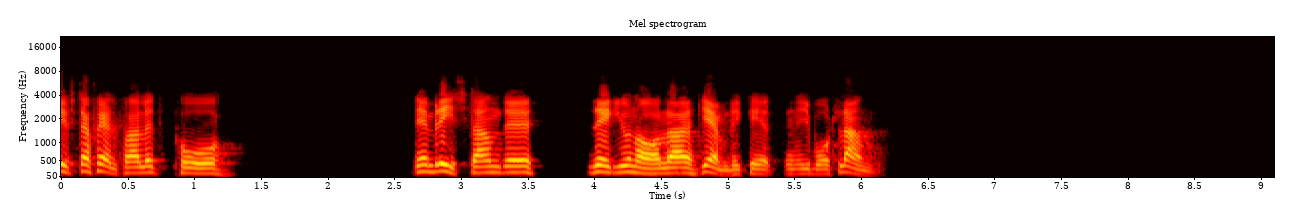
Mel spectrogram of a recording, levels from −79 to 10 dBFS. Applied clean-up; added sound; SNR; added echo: neural mask model Resemble Enhance denoiser.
